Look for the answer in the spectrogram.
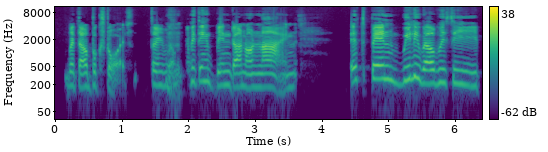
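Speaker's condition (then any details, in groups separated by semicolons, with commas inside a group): Deafness, 98% hearing loss; deaf since childhood, no cochlear implant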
